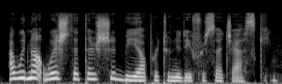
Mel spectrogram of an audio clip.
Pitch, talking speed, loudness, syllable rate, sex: 210 Hz, 255 wpm, -16 LUFS, 6.8 syllables/s, female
